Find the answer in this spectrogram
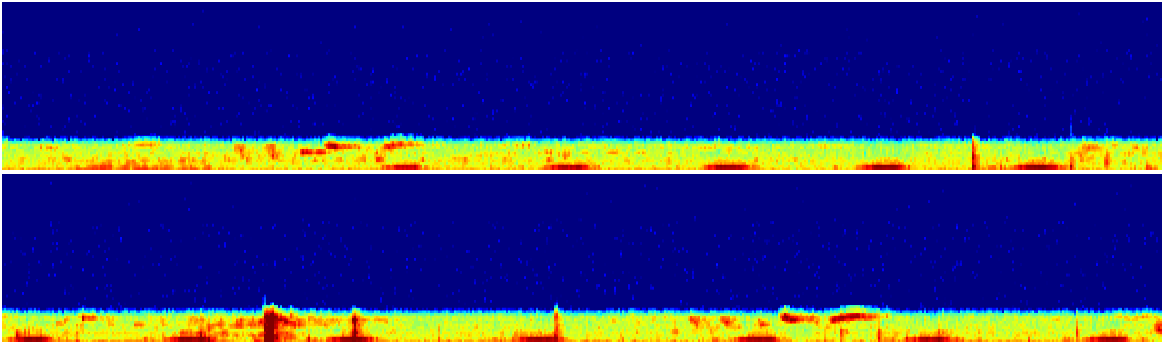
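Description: A bird repeating a short, low hooting call about once a second, with a few sharp clicks near the middle.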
